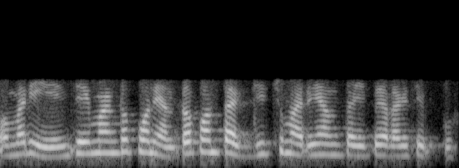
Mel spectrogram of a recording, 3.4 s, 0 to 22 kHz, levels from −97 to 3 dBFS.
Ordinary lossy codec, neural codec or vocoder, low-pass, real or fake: none; none; 3.6 kHz; real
